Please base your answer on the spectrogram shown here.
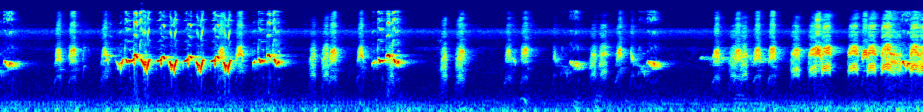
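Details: Noisy sooty-headed bulbul calling, kept as a tutor recording for young birds: dense runs of sharp chirps and rattling twitters in long bursts, with brief pauses between them, and a constant thin high tone behind.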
